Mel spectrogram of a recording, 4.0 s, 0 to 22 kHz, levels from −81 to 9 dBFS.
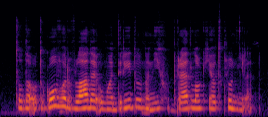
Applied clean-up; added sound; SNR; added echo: none; none; none; none.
